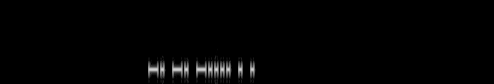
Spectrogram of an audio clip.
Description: Morse code, heard as a keyed tone, about 40 wpm, 700 Hz. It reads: NN6EE
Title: USA Call Signs - 5 Characters - Repeated 2x - 40wpm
